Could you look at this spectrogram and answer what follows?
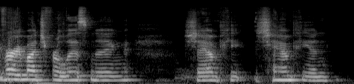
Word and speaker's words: Champian: Champ Champion.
